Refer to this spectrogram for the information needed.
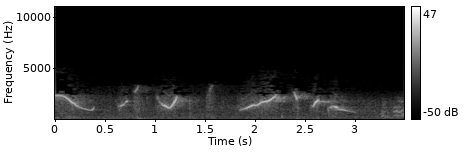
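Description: A talking bird named Bertie whistles a run of bright, sliding notes that swoop up and down in quick phrases with brief pauses between them. No one speaks.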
